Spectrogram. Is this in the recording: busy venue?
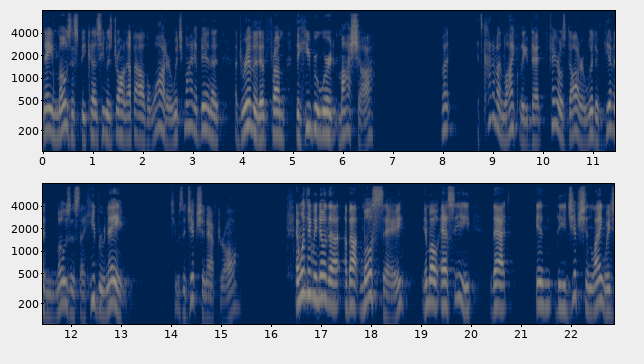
no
